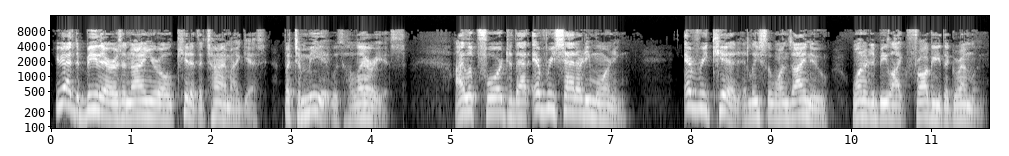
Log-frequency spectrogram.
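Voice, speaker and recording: An older man reading his memoir aloud, slightly higher-voiced than most men. His delivery is wry and reflective, steady and unhurried. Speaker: memoir narrator.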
